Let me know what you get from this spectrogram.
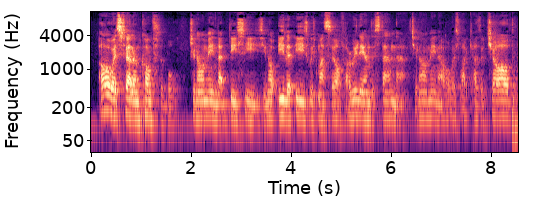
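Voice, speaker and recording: Amid noticeable background noise and audible room echo, a man at a medium pitch talks at a fairly quick pace with hardly any pauses and monotone, flat intonation. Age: 60s. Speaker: recovering addict sharing at a meeting. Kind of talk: testimony. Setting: recovery meeting, recorded. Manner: hesitant, filler-heavy.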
